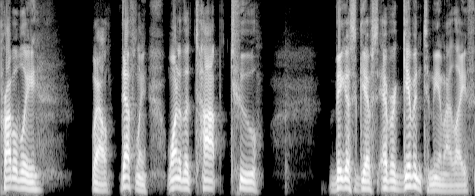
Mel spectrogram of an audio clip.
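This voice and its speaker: A man at medium pitch speaks at a moderate pace with ordinary pitch variation and long, frequent pauses. His loudness swings widely on a very clean recording with a silent background. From Michigan. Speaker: podcast host and performance coach. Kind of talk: casual interview chat. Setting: studio, sitting next to guest. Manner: animated.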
